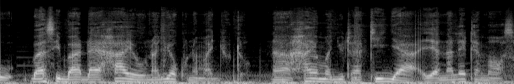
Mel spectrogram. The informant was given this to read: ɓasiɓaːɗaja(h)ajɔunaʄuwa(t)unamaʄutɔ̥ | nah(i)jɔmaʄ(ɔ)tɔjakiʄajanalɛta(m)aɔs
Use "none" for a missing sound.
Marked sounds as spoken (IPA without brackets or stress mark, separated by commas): h, k, a, u, m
